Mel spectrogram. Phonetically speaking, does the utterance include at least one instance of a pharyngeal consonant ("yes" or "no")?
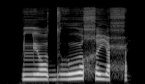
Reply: yes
